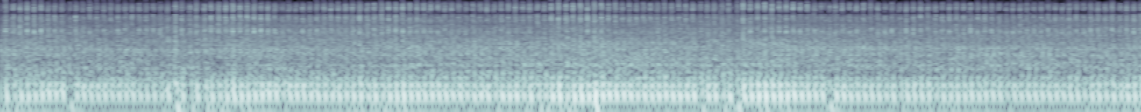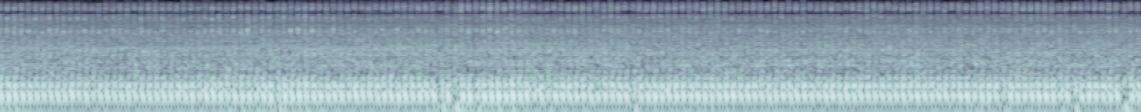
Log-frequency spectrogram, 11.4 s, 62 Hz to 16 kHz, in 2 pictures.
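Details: Old Toro 824 Power Throw snow blower, 8 hp Tecumseh single-cylinder, bought not running, old gas drained and inline filter added; after priming it starts and chugs at a steady, even beat with no misses or knocks.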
